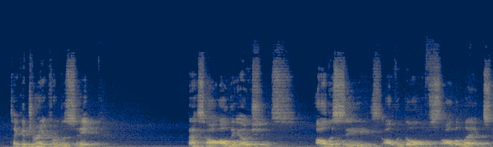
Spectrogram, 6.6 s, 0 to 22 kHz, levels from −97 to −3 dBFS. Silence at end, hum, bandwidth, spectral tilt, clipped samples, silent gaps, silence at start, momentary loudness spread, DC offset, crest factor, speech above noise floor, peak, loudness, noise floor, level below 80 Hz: 0 s; none; 14.5 kHz; -5 dB/octave; under 0.1%; none; 0.15 s; 11 LU; under 0.1%; 18 dB; 34 dB; -12 dBFS; -30 LUFS; -63 dBFS; -72 dBFS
